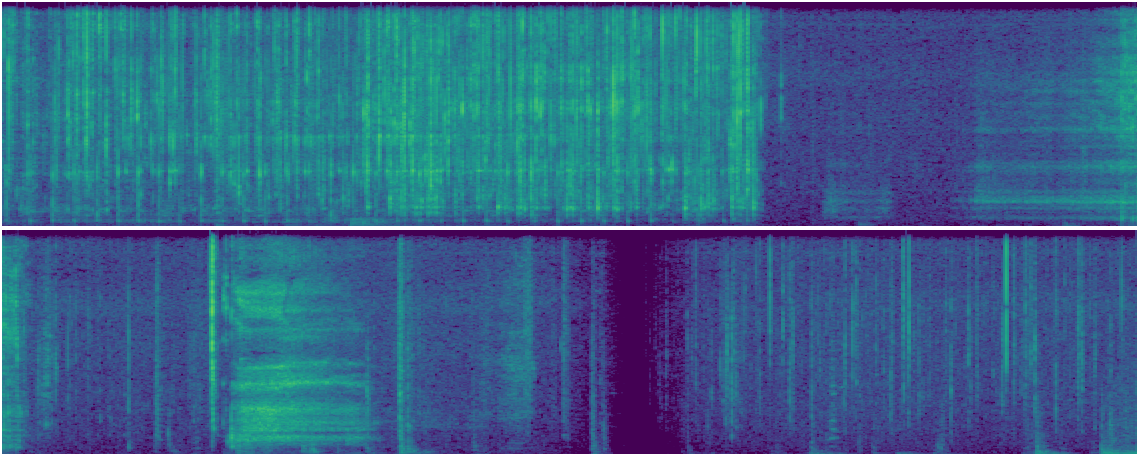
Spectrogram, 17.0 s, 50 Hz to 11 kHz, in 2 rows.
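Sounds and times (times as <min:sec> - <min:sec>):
tea pouring into a mug: 0:00.0 - 0:05.8.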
